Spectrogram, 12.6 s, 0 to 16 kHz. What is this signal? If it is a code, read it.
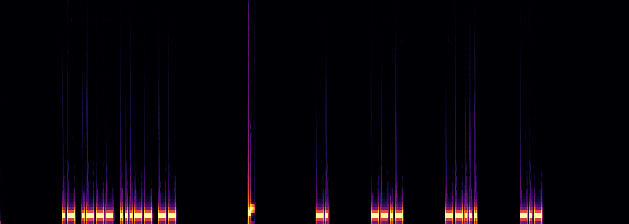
Morse code, heard as a keyed tone, about 25 wpm, spaced as for 13 wpm, 700 Hz. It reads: AJ3M NQ7K
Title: USA Call Signs - 4 Characters - 6x Character Spacing - 25wpm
